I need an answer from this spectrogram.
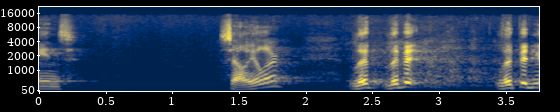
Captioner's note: laughter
